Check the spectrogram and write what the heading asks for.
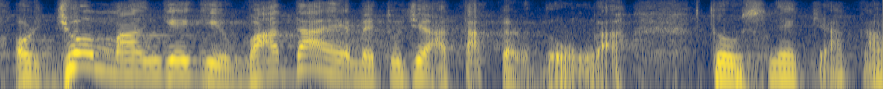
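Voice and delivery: ordinary talk, nothing marked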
